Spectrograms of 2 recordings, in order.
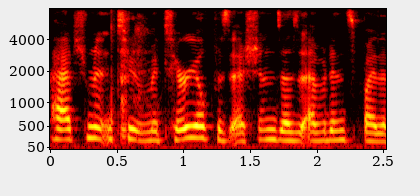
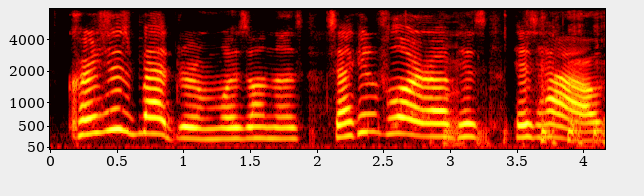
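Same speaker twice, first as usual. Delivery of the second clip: put-on confused, lost little-boy voice, high and slow; 5 semitones higher, 4 dB louder than usual. Reading a wiki passage aloud when asked: Chris Chan voice. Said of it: "can you do a Chris Chan voice?".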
